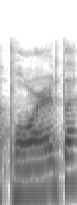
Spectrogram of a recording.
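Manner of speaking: "porta" with a retroflex R; São Paulo countryside R. Shown as a demonstration. Teacher shows a regional variant, countryside-R demonstration. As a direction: curl the tongue back in "porta". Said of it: "como em São Paulo, interior ali".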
